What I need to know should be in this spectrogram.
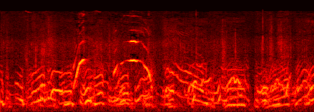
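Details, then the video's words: A litter of Giant Schnauzer puppies two weeks old, whining in overlapping squeaky, arching cries, with one brief sharper high squeal standing out near the middle. "Giant Schnauzer puppies two weeks"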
